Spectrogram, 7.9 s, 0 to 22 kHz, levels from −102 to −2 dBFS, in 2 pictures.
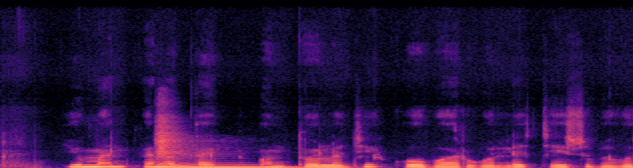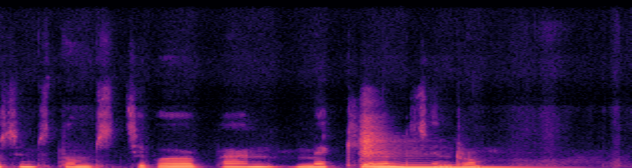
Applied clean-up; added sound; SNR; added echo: none; Guitar; 5 dB; none.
